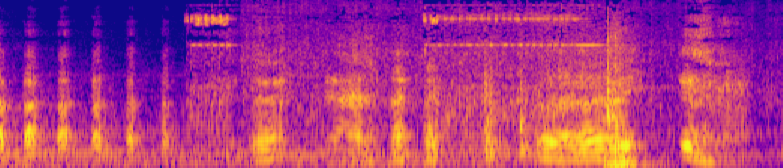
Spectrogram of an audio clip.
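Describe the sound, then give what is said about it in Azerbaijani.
A telephone rings with a high, thin electronic tone, one short ring and then a longer one, heard under people talking. “O telefona cevap ver.”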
